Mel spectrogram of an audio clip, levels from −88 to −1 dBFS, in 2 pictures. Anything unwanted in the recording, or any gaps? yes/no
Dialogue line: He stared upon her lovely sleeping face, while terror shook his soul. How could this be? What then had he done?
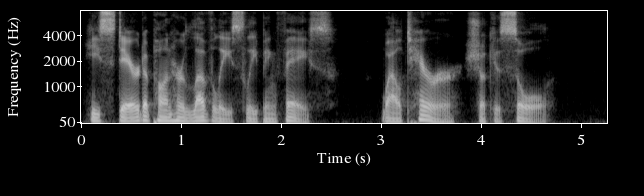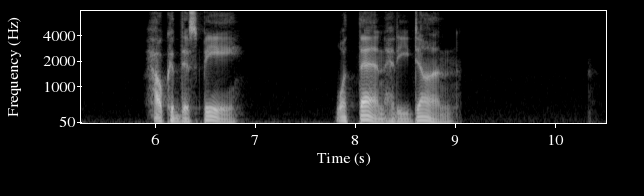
no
